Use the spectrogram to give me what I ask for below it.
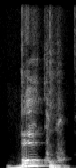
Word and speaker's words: beaucoup: E a U tem o som do O. Beaucoup. O U em francês tem o som da letra U em português, ok? Beaucoup. O P no final é mudo, não vai ser pronunciado.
